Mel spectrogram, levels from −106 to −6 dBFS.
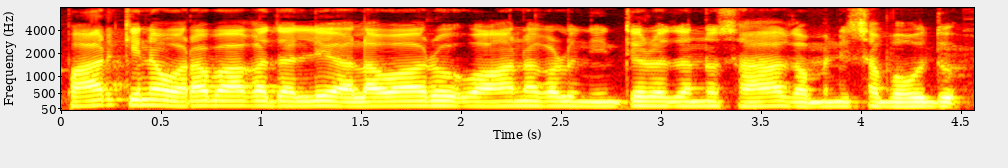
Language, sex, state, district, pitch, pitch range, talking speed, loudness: Kannada, male, Karnataka, Bangalore, 135 Hz, 125-140 Hz, 105 wpm, -14 LUFS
